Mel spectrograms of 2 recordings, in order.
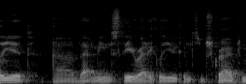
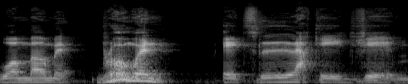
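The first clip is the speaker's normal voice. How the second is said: put-on very loud, thick, furious Australian accent; 3 semitones higher, 10 dB louder than usual. Recalling phoning for Bronwyn and the woman who answered; mock-angry thick Australian accent. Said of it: "had like a thick, very angry uh, Australian accent".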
